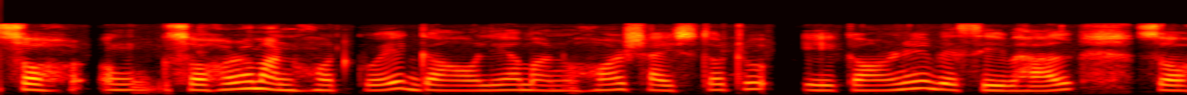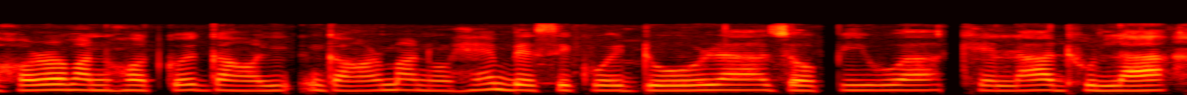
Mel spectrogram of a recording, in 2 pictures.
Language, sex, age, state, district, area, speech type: Assamese, female, 30-45, Assam, Golaghat, rural, spontaneous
